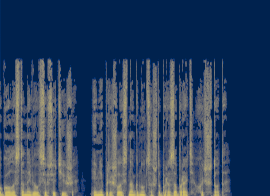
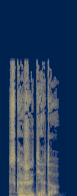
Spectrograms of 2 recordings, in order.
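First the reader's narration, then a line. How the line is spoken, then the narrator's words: Breath right in ear. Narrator (Russian): выдохнуло мне прямо в ухо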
